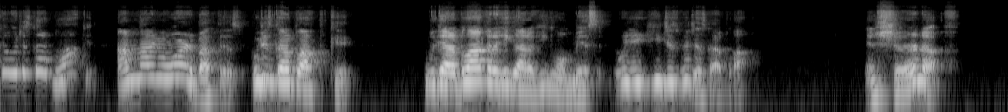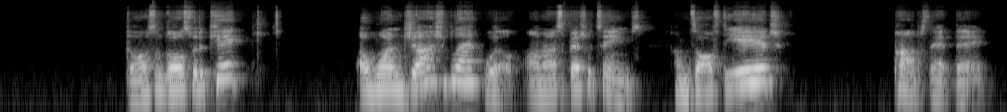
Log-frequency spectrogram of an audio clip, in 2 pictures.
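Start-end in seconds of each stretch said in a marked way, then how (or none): 0.0-6.5 casual, unworried, nonchalant, sing-song tone. Retelling watching a field goal try from the couch: imitating own nonchalant remark. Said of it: "I said it so nonchalantly".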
